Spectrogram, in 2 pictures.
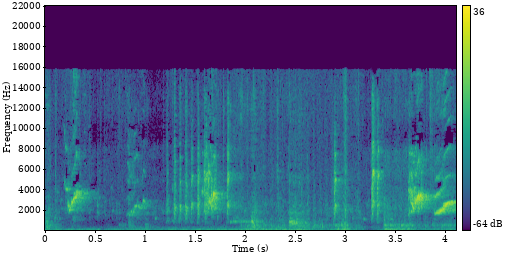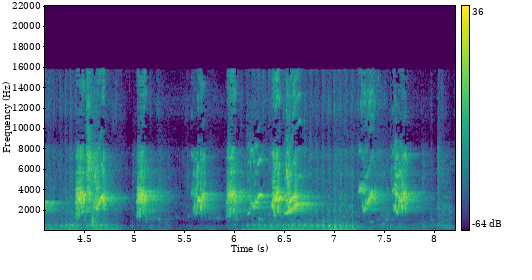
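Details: Budgerigars kept as pets eat corn, with a busy stream of short chirps and twittering notes, some rising sharply, over low rustling and pecking sounds.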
